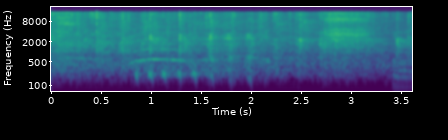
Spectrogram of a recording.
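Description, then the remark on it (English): A Presbyterian church audience claps together after a scripture reading in a dense, steady burst of applause lasting a few seconds, with scattered voices and murmurs mixed in beneath the clapping. “If we weren't Presbyterian and we believed in clapping, I would say we should clap. Let's clap.”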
